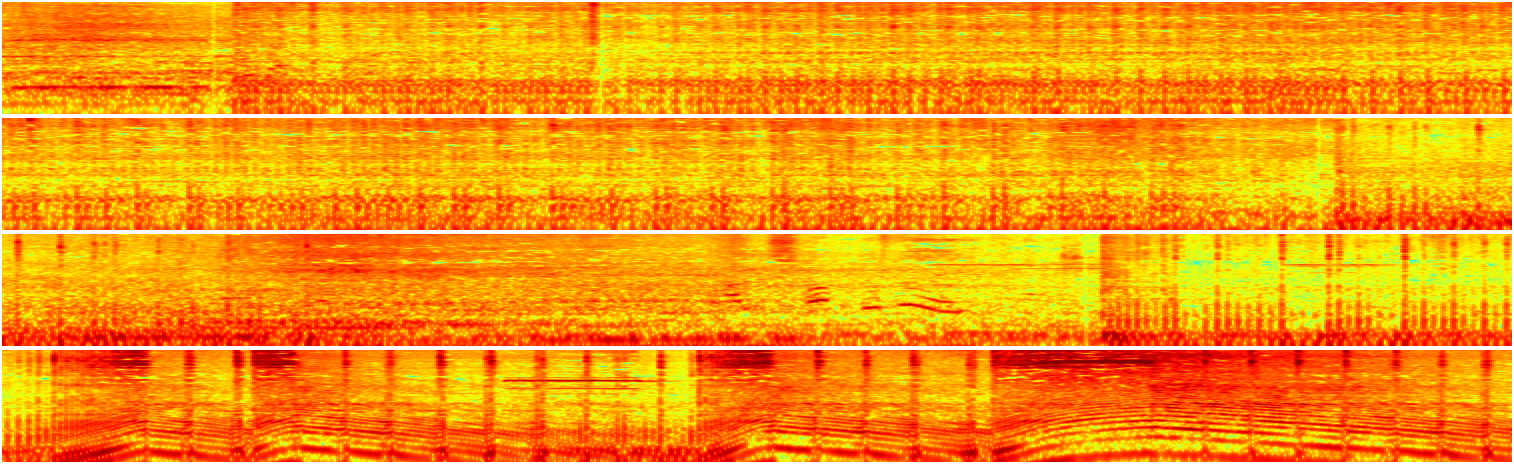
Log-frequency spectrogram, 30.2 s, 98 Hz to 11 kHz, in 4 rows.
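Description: Honda H100S two-stroke single-cylinder engine idling steadily while its carburettor is being tuned, then revved up and down several times near the end.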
